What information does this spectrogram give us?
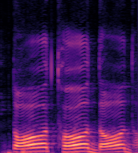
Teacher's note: পাঁচটি ধ্বনি উচ্চারণ করতে গেলে জিহ্বা আমাদের দন্ত স্পর্শ করেছে তাই এগুলোকে দন্ত ব্যঞ্জন বলি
